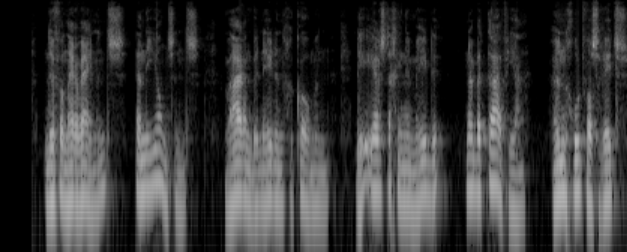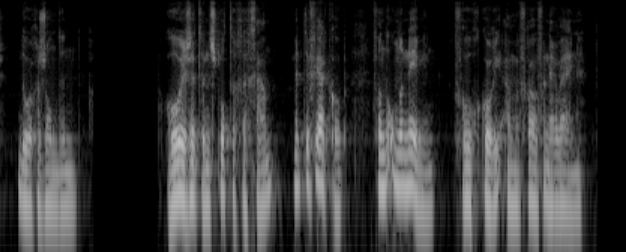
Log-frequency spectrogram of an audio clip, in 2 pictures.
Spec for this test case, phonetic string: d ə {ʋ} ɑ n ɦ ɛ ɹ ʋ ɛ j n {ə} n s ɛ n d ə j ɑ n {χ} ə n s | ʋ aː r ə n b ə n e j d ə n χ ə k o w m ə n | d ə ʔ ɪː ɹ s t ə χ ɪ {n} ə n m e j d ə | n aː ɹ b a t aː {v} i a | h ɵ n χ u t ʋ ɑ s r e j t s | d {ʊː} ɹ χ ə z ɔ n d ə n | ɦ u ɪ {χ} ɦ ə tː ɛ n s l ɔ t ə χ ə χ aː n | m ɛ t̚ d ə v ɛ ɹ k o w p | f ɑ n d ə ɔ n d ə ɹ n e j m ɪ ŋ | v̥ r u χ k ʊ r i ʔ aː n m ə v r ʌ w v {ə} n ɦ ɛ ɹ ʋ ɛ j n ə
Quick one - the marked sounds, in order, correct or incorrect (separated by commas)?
incorrect, correct, incorrect, incorrect, correct, correct, incorrect, incorrect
